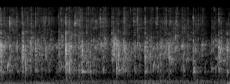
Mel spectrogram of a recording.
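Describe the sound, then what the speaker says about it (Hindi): Water poured from a glass into a homemade village-style lassi mixture makes a steady, close splashing gush that carries on for a couple of seconds with no one speaking. "इसके अंदर हमने 1 गिलास के बराबर पानी और ऐड करना है"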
